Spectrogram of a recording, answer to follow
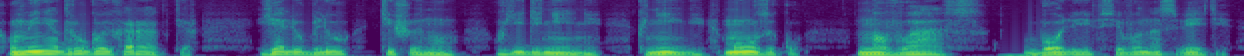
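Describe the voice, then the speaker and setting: A man's voice: fairly low pitch, lively intonation, normal speed, mellow, husky, no echo, clean studio sound. A man voicing a jilted young woman in a storybook reading, threatening revenge and pleading desperately. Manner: threatening, then tearful and pleading.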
